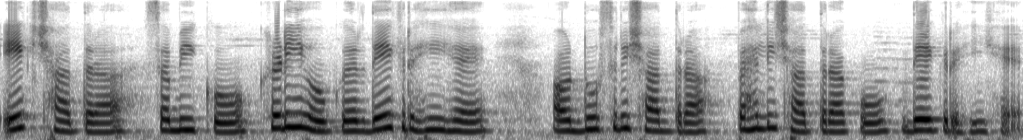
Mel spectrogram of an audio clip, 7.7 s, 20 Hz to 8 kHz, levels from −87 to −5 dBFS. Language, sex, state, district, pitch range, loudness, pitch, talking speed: Hindi, female, Chhattisgarh, Raipur, 205-250 Hz, -13 LUFS, 220 Hz, 140 wpm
